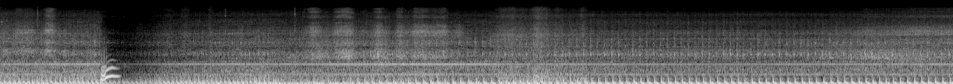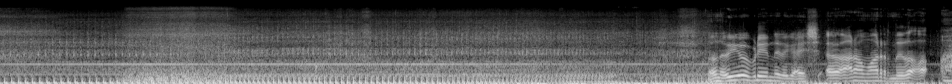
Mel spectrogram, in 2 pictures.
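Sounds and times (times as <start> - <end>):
motorcycle engine at low revs: 0.0 - 19.0.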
